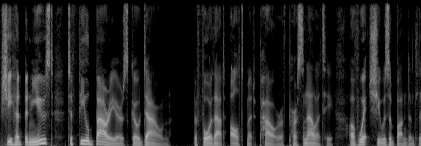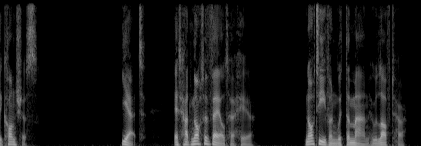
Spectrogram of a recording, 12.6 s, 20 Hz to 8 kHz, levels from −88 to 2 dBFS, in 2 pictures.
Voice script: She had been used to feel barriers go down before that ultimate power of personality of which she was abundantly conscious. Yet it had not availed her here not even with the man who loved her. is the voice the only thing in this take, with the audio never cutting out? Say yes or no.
no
